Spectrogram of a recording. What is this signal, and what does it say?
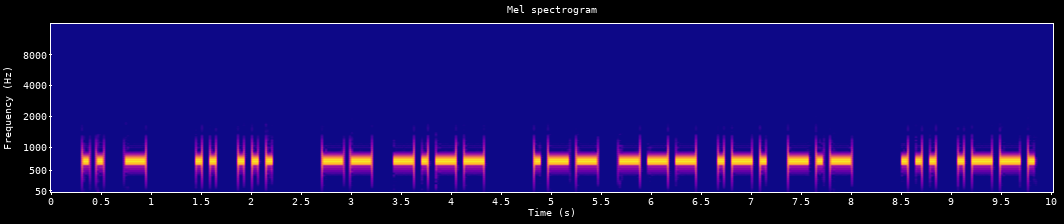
Morse code, heard as a keyed tone, about 17 wpm, 700 Hz. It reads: IT IS MY WORK SP
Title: Sentences from Top 1000 Words - Review Part 5 - 17wpm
